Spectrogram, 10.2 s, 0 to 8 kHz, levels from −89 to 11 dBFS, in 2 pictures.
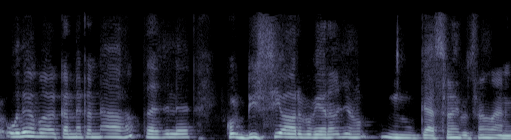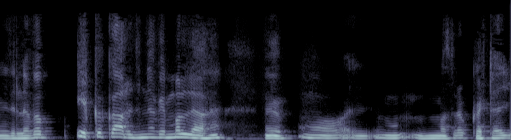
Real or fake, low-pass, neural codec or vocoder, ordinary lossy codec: fake; 7.2 kHz; codec, 16 kHz, 2 kbps, X-Codec, HuBERT features, trained on balanced general audio; MP3, 48 kbps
